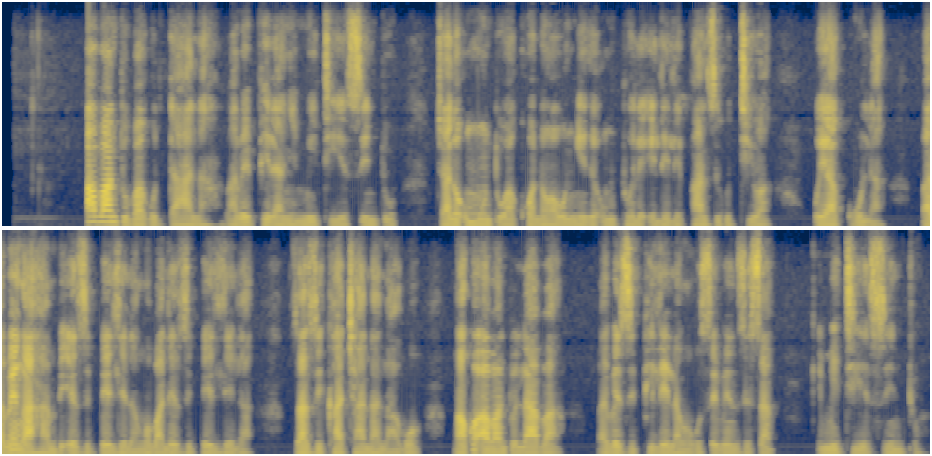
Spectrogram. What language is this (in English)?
North Ndebele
